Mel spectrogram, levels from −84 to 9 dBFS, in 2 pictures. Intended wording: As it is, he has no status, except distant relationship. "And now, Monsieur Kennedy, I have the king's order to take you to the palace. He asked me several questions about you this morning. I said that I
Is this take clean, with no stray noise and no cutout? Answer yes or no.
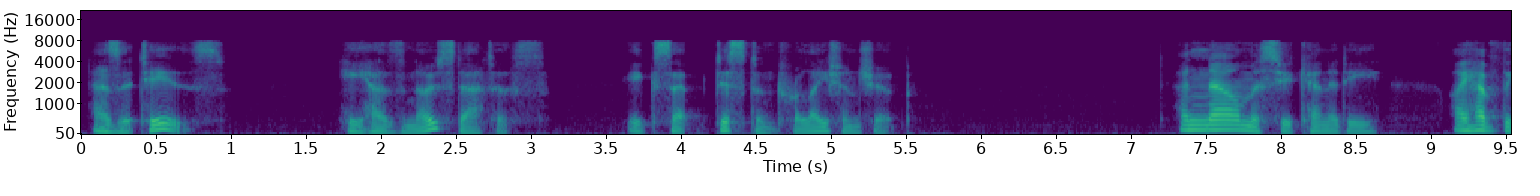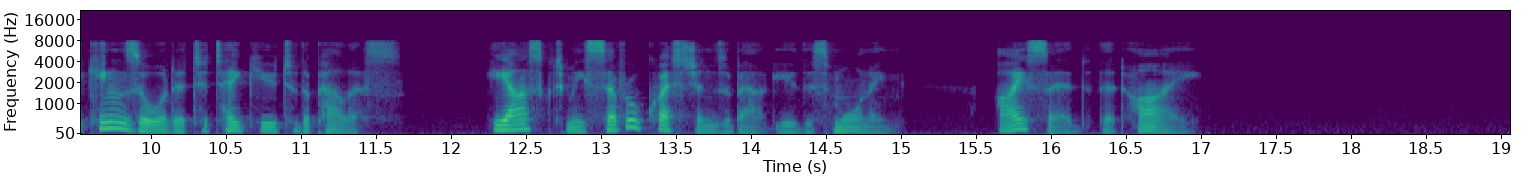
yes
